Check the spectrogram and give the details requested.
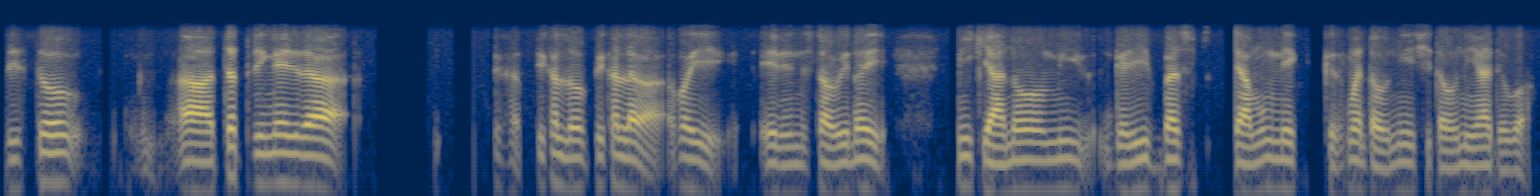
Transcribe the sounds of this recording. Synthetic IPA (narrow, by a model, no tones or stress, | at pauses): bisto | t͡ʃɐtɾiŋɐjɾɐ | pikʰɐlːopikʰɐlɐ̰kʰojeɾenstawɡinoj | mikijanɔmiɡɐɾibɐs | kijamuŋnek̚ː | k̚matɐwnisitɐwnihajdɔɡa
